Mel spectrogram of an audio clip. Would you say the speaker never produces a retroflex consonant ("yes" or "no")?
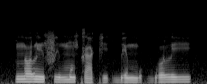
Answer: yes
